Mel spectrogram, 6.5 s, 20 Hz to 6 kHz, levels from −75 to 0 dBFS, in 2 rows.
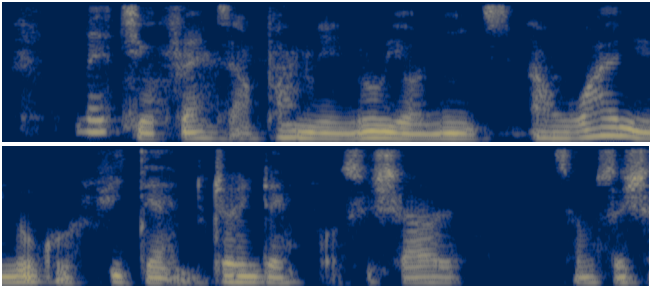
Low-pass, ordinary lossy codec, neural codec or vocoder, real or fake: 5.4 kHz; none; codec, 16 kHz in and 24 kHz out, 1.1 kbps, FireRedTTS-2 codec; fake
